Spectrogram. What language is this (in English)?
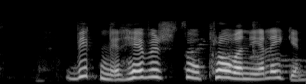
Icelandic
